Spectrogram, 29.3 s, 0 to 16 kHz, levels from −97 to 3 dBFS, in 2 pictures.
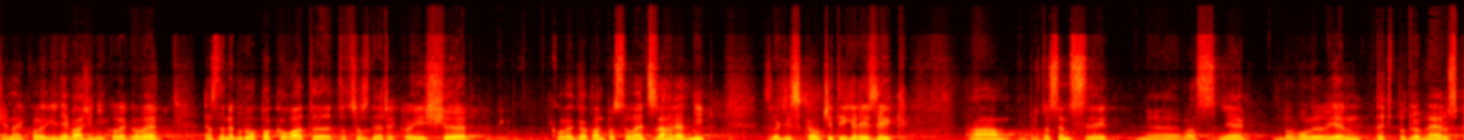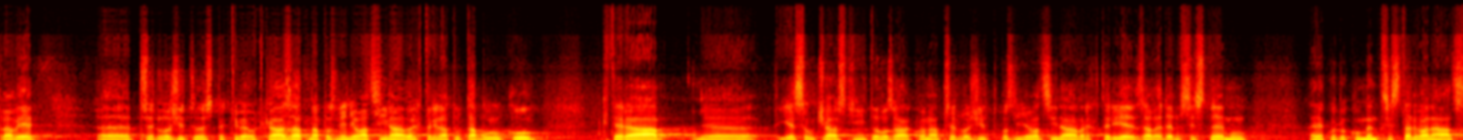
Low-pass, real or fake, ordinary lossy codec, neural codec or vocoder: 14.4 kHz; fake; Opus, 16 kbps; codec, 32 kHz, 1.9 kbps, SNAC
